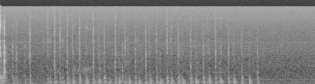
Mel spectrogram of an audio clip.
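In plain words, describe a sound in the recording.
Electronic game sound effects rattle in quick, even bursts.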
